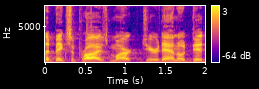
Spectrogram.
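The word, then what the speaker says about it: Giordano: weekend Grant and not a big surprise Mark girano did not win best acting for his commercial say his name again what did I call him it has now been changed to jordano oh okay this is just recently this past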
